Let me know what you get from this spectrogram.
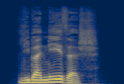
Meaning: of Lebanon; Lebanese
- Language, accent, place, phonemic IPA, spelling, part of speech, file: German, Germany, Berlin, /libaˈneːzɪʃ/, libanesisch, adjective, De-libanesisch.ogg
